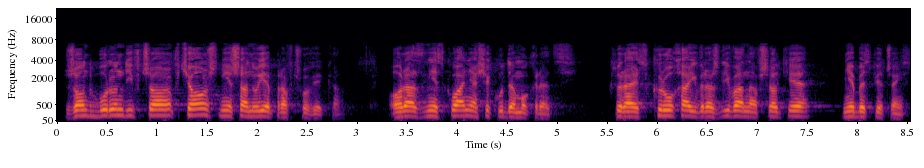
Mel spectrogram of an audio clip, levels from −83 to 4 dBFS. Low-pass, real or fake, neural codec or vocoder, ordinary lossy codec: 7.2 kHz; real; none; none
